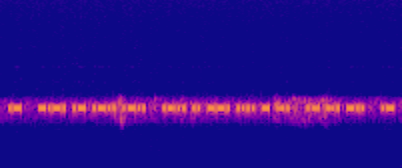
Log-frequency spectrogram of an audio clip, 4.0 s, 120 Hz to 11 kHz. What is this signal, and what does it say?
Morse code, heard as a keyed tone, about 50 wpm, 600 Hz. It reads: A CALL LIGHTN AND A
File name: archived / CRSnet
